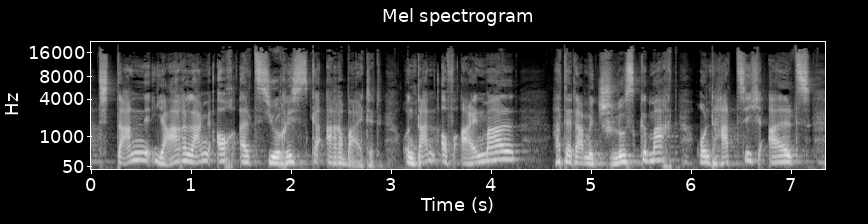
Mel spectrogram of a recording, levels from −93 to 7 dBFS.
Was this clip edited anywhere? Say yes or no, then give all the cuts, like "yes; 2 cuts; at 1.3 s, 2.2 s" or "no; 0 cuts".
no; 0 cuts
